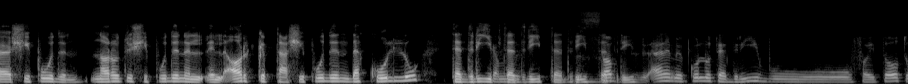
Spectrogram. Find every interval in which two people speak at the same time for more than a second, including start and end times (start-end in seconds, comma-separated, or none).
4.9-6.4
